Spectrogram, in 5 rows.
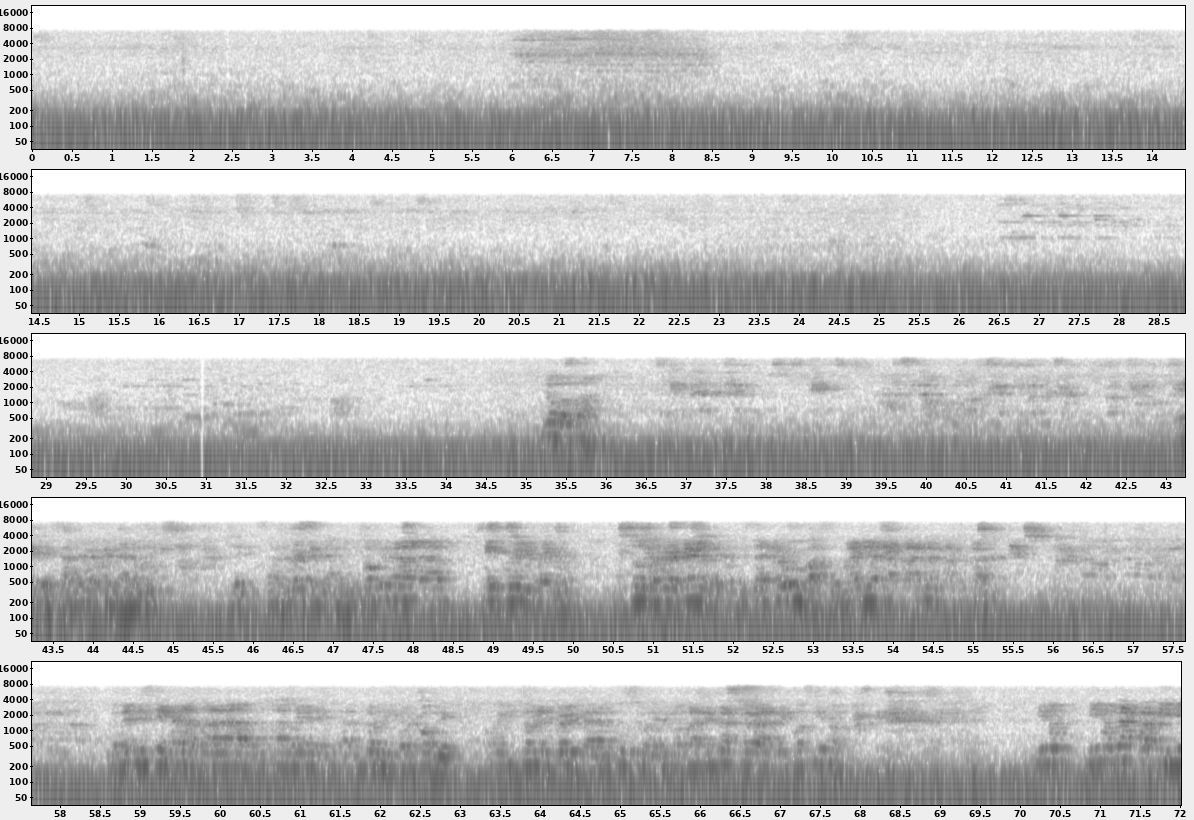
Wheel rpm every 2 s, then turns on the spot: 0, 0, 0, 0, 0, 0, 0, 0, 0, 0, 0, 0, 0, 0, 0, 0, 0, 0, 0, 0, 0, 0, 0, 0, 0, 0, 0, 0, 0, 0, 0, 0, 0, 0, 0, 0.
none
